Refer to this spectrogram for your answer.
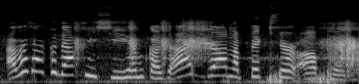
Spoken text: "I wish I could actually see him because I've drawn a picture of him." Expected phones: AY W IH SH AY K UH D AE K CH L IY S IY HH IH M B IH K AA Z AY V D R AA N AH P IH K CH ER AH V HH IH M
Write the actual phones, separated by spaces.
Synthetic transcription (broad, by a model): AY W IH S AY K UH D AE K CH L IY S IY HH IH M K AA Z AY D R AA N AH P IH K CH ER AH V HH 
